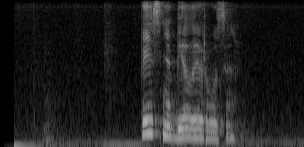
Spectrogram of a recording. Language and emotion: Russian, neutral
